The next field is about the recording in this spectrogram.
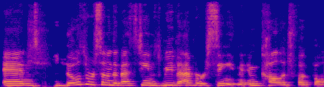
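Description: A woman talks at a very fast pace in a fairly high voice. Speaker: sports panelist. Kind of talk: casual sports talk.

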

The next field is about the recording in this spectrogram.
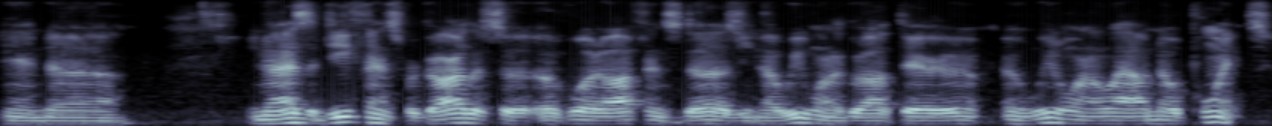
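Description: Talking at a very fast pace, a man with a very deep, low pitch keeps a fairly even intonation, in a dry, close sound with no echo on a very clean recording with a silent background. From Louisiana. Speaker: college football player. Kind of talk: interview.

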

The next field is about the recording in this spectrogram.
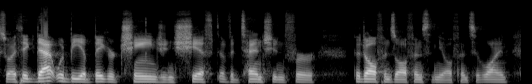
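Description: A man with an American accent, medium pitch, and a fairly quick pace, on a very clean recording with a silent background. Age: 30s. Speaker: sports podcast host. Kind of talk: casual chat.

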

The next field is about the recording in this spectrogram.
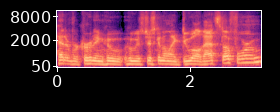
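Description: A man speaks in a plain, everyday voice, pitched fairly high. His pitch varies in an ordinary way. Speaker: sports podcast guest. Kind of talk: casual sports talk conversation. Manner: joking, conversational.

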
